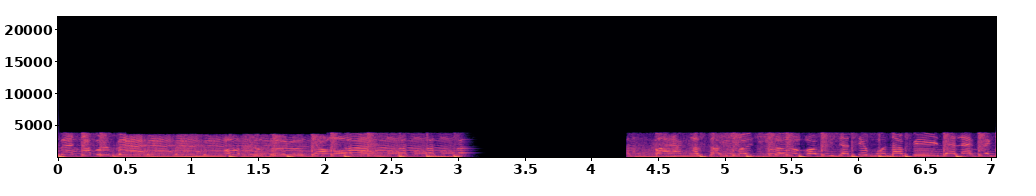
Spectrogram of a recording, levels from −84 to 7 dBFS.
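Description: From 3.03 to 4.35 s there is what sounds like a long network dropout: the likely cause is a stretch during which no packets reached the receiver. Lacking new data, the receiver briefly extends the last sound as a decaying buzz, and after a few tenths of a second there is only silence for about 1.08 s. When the audio resumes, about 1 s of material is simply gone, and playback has fallen behind by roughly a fifth of a second.

From 4.42 s to the end at 7.04 s, the jitter buffer speed-up works off that backlog. The buffer holds more audio than its target, so the receiver repeatedly cuts out short slices a pitch period or so long. The sound therefore plays at about 107% of normal speed with unchanged pitch, giving a slightly hurried, compressed feel. Throughout, the band stops at 4 kHz, which fits a G.711 A-law call codec at 64 kbps.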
